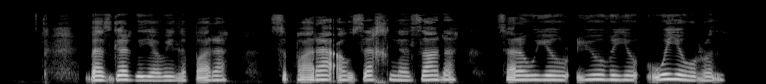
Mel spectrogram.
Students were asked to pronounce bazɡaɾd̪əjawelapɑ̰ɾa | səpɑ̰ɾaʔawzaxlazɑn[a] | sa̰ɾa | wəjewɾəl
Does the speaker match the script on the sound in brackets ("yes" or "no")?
yes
